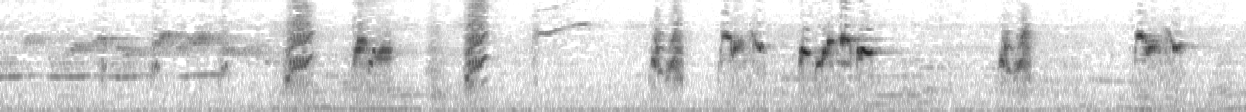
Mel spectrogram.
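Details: Loud calling from a caged red-whiskered bulbul: scattered sharp chirps and harsh squawky notes in short bursts, separated by brief gaps, with one thin rising whistle.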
